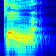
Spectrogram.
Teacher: the word king has no G attached to it in pronunciation. It only has ng sound at the ending, and that is what you see here as N with a kind of curve at the last leg.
